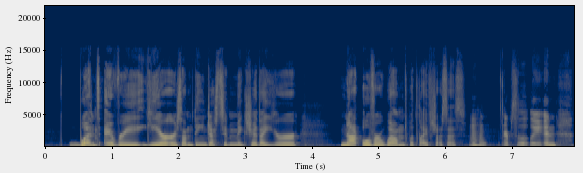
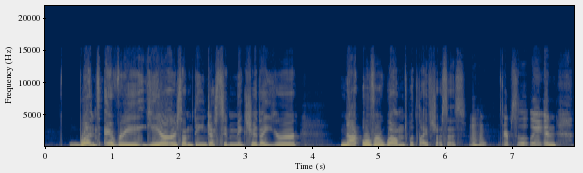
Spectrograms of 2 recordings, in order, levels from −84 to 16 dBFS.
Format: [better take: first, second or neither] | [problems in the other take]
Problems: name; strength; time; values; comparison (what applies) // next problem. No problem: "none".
first | distortion; slight; 10 dB below the speech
